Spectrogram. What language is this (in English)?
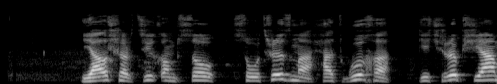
Abkhazian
